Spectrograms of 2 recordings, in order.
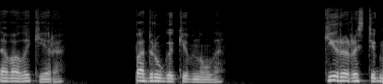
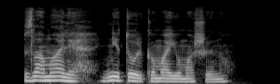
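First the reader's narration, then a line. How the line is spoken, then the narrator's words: Sighing. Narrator (Russian): вздохнула Лена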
